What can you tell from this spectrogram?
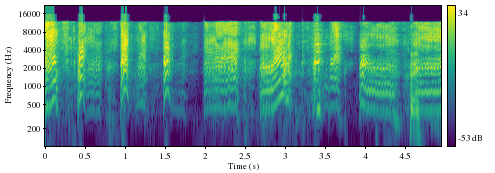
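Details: Pomeranian puppy in a playful "evil" mood the owners call Gizmo mode, giving loud harmonic yips and warbling growl-whines in quick irregular bursts, close to the microphone.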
